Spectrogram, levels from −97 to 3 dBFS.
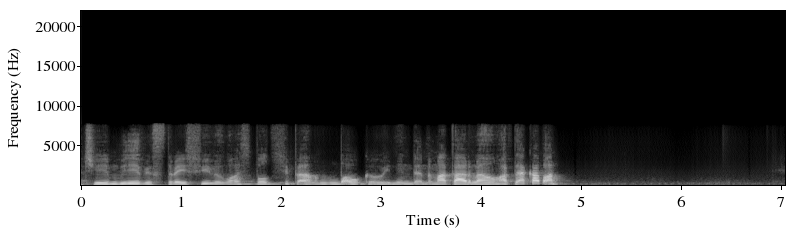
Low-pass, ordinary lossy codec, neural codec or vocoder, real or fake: none; none; codec, 16 kHz, 0.5 kbps, X-Codec, HuBERT features, trained on balanced general audio; fake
